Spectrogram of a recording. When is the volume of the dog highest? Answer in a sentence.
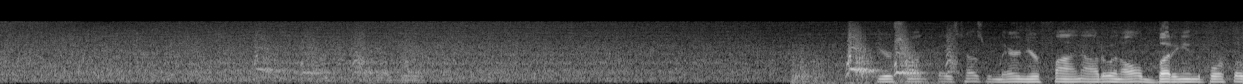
The loudest moment of the dog is at 9 seconds.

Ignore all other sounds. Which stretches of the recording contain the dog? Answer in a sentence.
The dog can be heard from 1.9 to 4.3 s and from 7.9 to 9.6 s.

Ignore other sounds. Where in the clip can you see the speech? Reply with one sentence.
The speech can be heard from 8.8 to 12.3 s.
